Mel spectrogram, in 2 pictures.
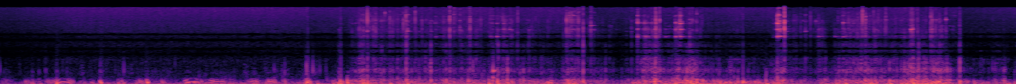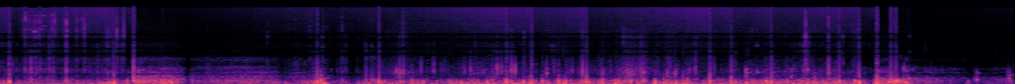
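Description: Water rushes and churns in a deep, muffled rumble.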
